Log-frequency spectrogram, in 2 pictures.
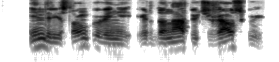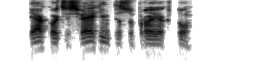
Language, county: Lithuanian, Marijampolė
